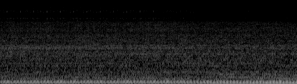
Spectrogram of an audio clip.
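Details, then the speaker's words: 2018 Honda Accord 1.5 after replacing faulty cylinder 4 fuel injector that caused idle misfire: steady even exhaust tone at idle, no skips or pops, no misfires on any cylinder. "Sounds good out the exhaust. Nice and even tone. Whereas before it was skipping and popping and doing all kinds of stuff."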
